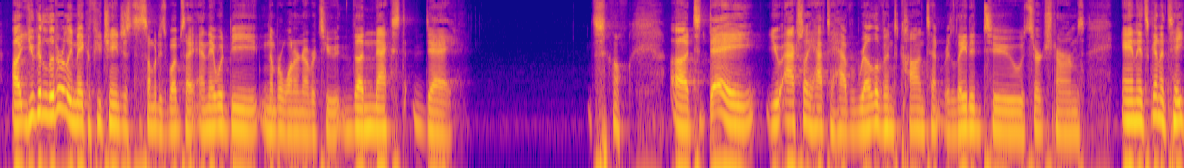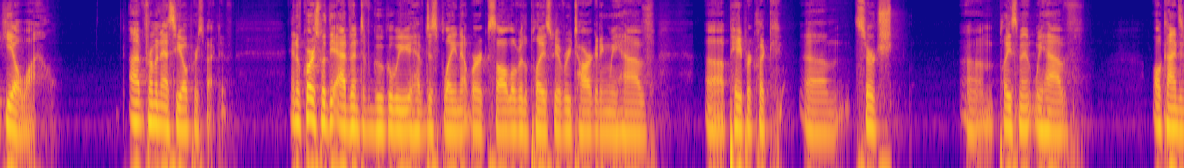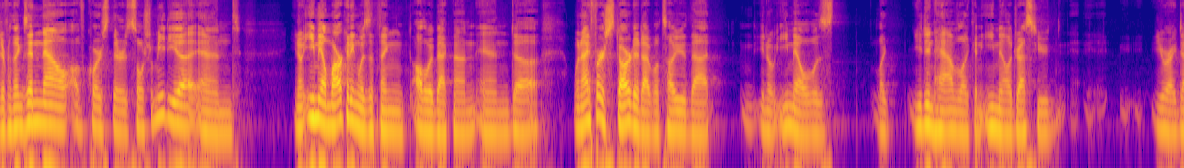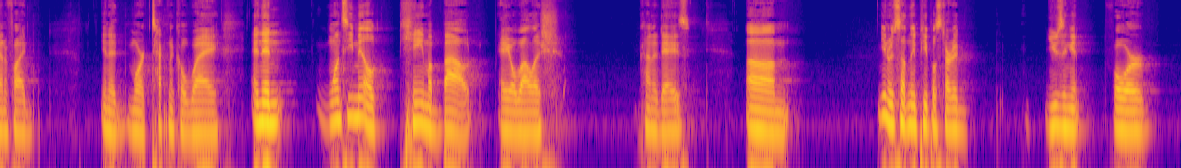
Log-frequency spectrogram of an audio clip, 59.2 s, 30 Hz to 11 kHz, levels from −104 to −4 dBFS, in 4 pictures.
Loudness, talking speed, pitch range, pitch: -21 LUFS, 160 wpm, 115-145 Hz, 125 Hz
